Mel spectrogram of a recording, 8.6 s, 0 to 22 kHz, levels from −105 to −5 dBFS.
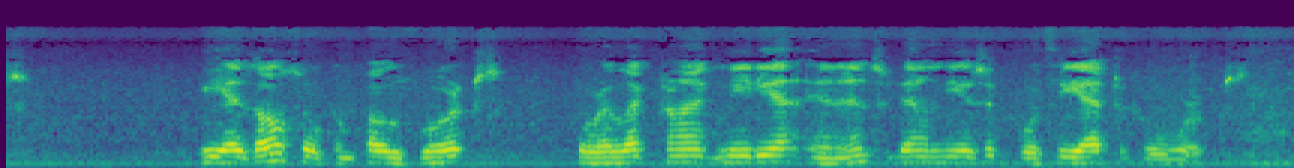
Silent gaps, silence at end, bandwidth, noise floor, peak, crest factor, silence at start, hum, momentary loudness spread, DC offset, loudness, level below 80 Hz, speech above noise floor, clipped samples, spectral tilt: none; 0.05 s; 11.5 kHz; -52 dBFS; -2 dBFS; 18 dB; 0.05 s; none; 12 LU; under 0.1%; -20 LUFS; -58 dBFS; 33 dB; under 0.1%; -6 dB/octave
